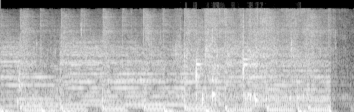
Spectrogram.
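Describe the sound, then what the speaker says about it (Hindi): Ground coriander, chili, fenugreek and salt dropped into hot oil for dal, sizzling steadily with repeated scraping stirs of a utensil against the pan, close and continuous with no talk. "अभी ये सारे मसाले एक साथ डाल देने हैं।"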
